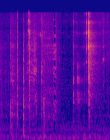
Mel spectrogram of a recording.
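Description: Hexagonal colored pencils clicking against one another and against an MDF board and cardboard box as they are pulled out and laid side by side: a string of light, irregular clicks and taps, the sharpest one a little before the end.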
